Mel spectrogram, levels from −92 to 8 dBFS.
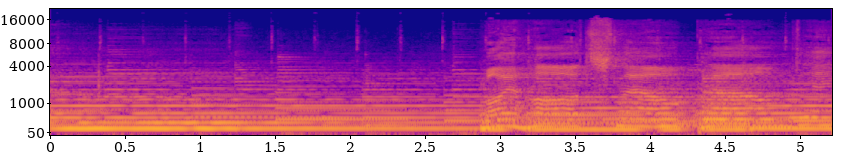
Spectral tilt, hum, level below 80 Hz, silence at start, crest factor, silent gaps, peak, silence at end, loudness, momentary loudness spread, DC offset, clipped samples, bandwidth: -7 dB/octave; none; -46 dBFS; 0 s; 14 dB; none; -2 dBFS; 0 s; -17 LUFS; 6 LU; under 0.1%; under 0.1%; 15.5 kHz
